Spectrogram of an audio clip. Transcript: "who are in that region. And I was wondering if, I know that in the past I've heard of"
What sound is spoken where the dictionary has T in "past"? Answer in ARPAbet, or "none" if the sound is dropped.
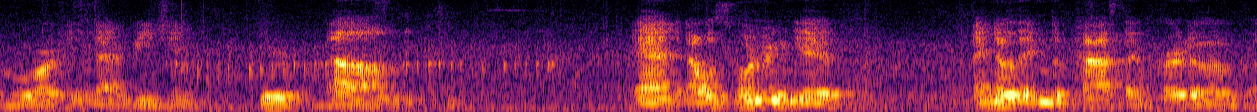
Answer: T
